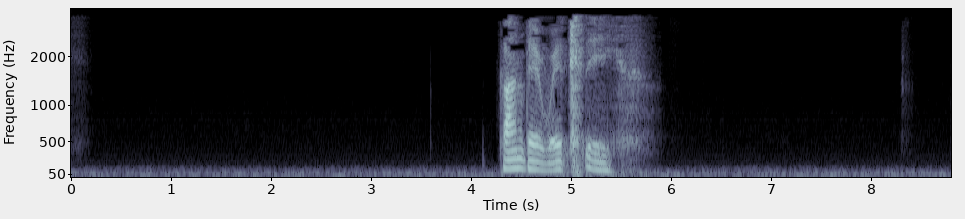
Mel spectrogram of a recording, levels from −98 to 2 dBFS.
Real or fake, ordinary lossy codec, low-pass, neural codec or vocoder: fake; MP3, 16 kbps; 3.6 kHz; autoencoder, 22.05 kHz, a latent of 192 numbers a frame, VITS, trained on many speakers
